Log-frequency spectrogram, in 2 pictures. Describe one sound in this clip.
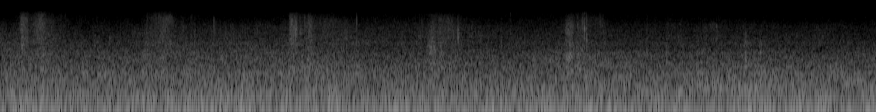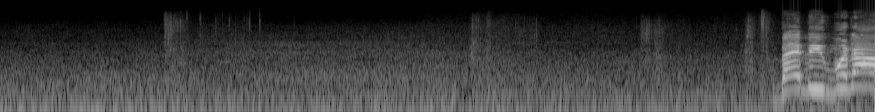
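Footsteps tap softly on the ground.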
